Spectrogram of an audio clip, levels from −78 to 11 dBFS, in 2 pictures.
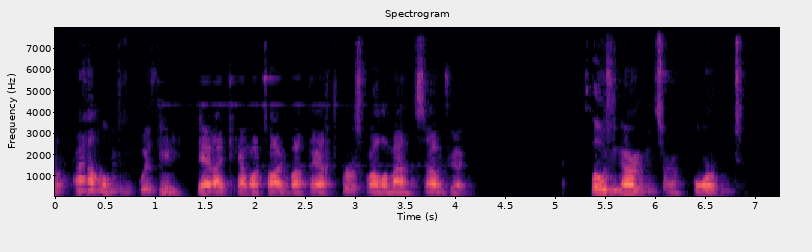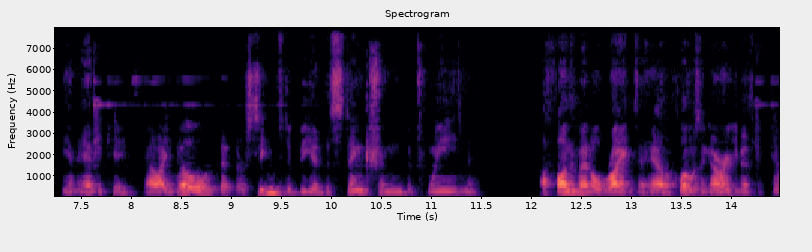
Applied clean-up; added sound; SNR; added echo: neural mask model DeepFilterNet 3.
